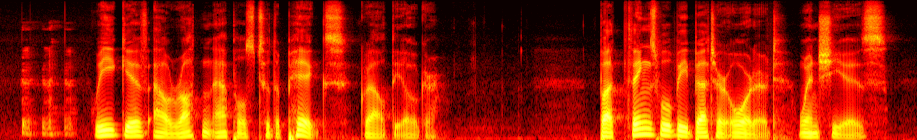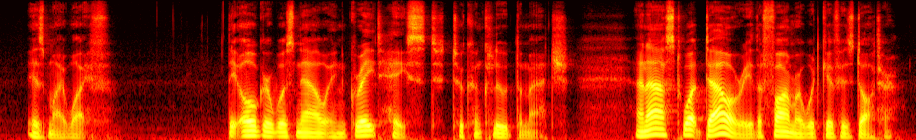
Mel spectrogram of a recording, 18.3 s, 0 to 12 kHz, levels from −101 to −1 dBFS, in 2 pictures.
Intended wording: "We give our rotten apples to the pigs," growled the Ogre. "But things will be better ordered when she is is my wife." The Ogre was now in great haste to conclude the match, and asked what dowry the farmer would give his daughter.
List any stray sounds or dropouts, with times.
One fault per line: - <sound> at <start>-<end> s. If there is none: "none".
- laugh at 0.2-0.8 s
